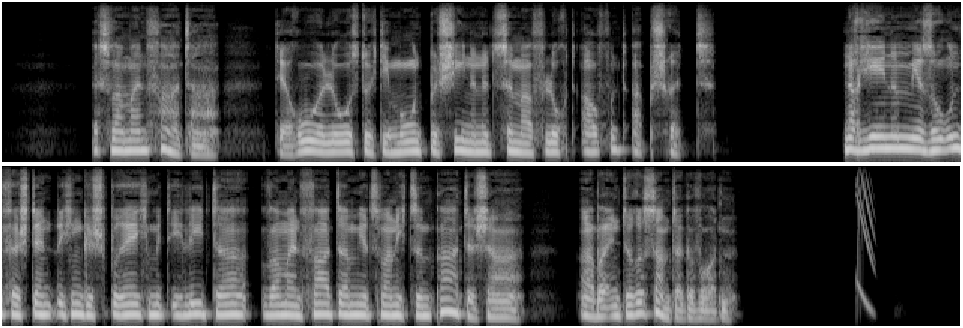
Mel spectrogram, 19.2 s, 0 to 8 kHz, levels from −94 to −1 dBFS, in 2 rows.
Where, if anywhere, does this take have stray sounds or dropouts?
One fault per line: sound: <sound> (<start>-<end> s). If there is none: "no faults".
sound: chirp (18.1-18.3 s)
